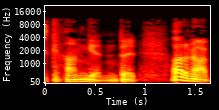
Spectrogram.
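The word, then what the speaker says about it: Kungen: Nihilum, led by, and I pronounce it Kunyan, which is apparently is the proper way to say it. I know everyone says Kungan, but I don't know.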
